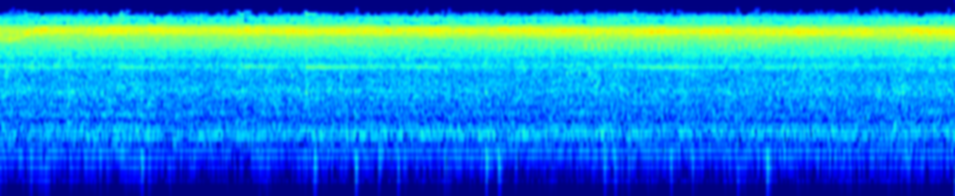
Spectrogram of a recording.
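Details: On a hot day, Japanese honey bees keep up their fanning behaviour, giving an unbroken low drone with several layered hum tones beneath a steady, bright high hiss.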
